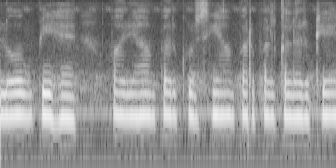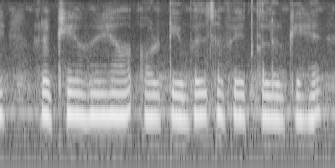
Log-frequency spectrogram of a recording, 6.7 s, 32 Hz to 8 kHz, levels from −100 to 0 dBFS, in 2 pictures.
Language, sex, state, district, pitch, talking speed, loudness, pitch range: Hindi, female, Punjab, Kapurthala, 185 Hz, 170 wpm, -18 LUFS, 180-190 Hz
